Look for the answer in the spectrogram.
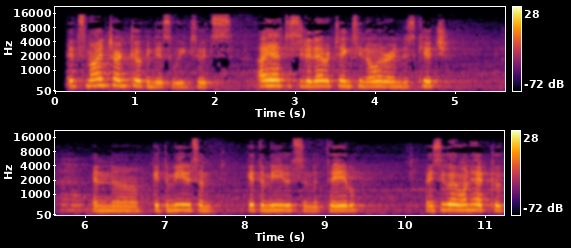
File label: German White Female 20s 30s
